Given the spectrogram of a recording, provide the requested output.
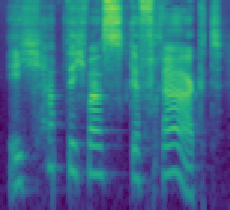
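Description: A man's voice: high-pitched, sing-song, unhurried, a bit bright, pitched above the performer's own voice, exaggerated voice. A man voicing a prying, affected teenage schoolgirl in an audiobook. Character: prissy gossiping teenage schoolgirl.

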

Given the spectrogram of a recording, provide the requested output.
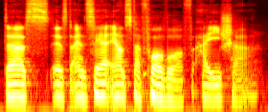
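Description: A measured schoolteacher in an audiobook, speaking with a fairly low, steady voice, as a man puts him on. He sounds firm and controlled. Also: gravelly, smooth, exaggerated voice. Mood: calm authority. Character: calm adult male schoolteacher. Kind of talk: audiobook character voice.

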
